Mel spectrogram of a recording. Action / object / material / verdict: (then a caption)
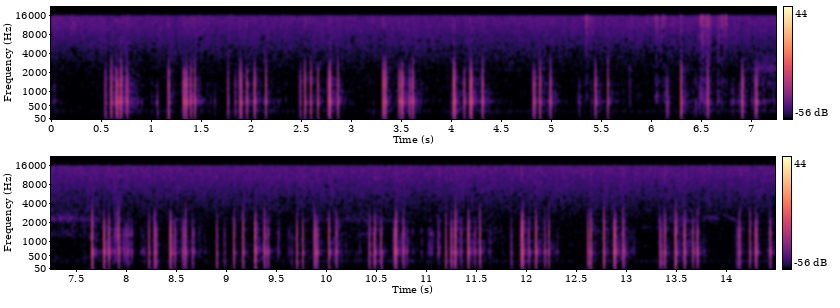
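tap / faux-leather hardcover notebook / faux leather / none. Fingernails tap and scratch on the cover of a navy blue faux-leather hardcover notebook with white page edges showing. Quick clusters of short, dry, mid-pitched clicks come in uneven bursts with almost no ring, over a quiet background with a faint steady hum.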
